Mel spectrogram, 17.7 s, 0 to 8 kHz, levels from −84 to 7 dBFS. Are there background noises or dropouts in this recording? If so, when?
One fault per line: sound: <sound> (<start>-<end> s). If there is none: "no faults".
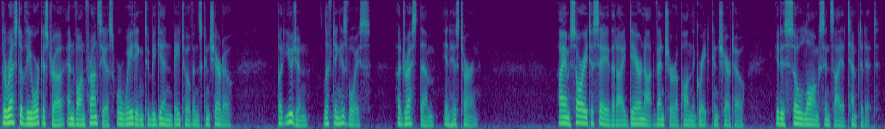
no faults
